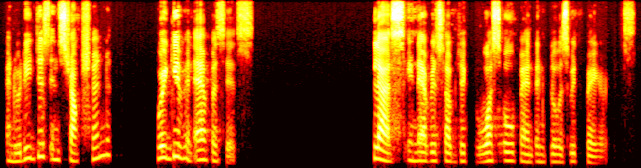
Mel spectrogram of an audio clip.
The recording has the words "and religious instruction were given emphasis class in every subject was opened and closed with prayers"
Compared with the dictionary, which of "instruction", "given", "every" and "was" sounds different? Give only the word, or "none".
was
